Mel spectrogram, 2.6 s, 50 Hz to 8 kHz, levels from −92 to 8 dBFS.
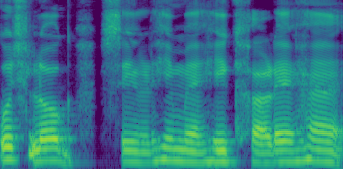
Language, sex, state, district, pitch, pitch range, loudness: Hindi, male, Jharkhand, Palamu, 140 Hz, 135-155 Hz, -15 LUFS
